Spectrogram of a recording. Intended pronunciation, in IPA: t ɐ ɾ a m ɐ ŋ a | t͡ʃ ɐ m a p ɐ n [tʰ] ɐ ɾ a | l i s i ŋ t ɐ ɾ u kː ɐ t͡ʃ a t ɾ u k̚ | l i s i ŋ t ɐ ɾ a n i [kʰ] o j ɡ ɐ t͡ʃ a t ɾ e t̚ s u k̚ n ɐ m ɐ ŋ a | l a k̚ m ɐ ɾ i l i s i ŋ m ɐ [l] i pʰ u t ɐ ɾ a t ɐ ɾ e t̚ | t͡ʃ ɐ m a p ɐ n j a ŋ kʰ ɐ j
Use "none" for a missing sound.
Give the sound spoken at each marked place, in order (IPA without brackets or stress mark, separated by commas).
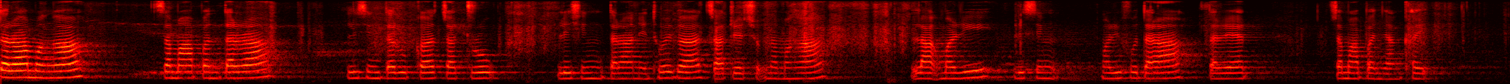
t, tʰ, ɾ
